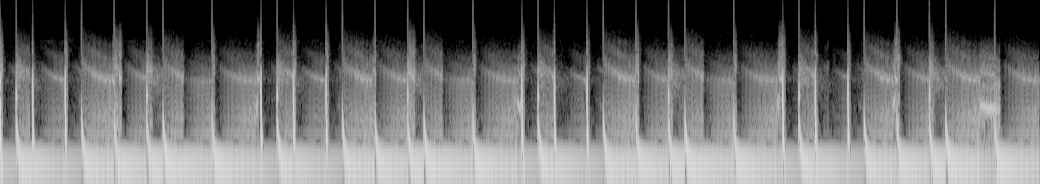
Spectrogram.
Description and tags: Weird FX Loop :: Dog Beat
Enjoy the introverted lo fidelity feel downbeat dog beat loop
